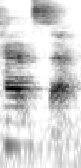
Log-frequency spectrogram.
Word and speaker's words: Herzer: I'm using Gaza to help you pronounce my last name once and for all. My last name is Herzer, and it is very close to Gaza.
